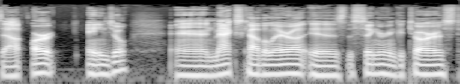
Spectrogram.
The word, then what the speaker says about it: Cavalera: from soul flies out art angel and max Cavalera is the singer and guitarist and he was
